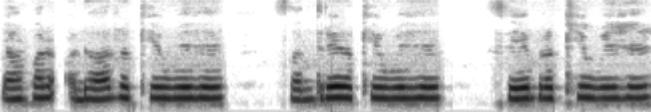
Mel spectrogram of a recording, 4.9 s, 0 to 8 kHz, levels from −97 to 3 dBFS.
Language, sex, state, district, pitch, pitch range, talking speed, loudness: Hindi, female, Delhi, New Delhi, 265 Hz, 255-270 Hz, 185 wpm, -16 LUFS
